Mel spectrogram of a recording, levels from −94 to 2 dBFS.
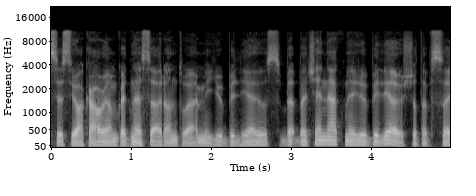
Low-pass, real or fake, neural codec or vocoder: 10.8 kHz; fake; codec, 24 kHz, 0.9 kbps, WavTokenizer, small release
